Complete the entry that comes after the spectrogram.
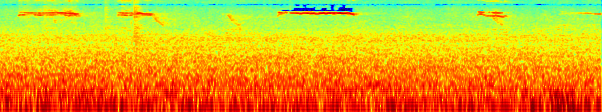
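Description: Small birds chirping: several short, thin, high-pitched chirps and a few quick downward-sliding notes, one chirp held a little longer about three seconds in, over a faint steady low background rumble.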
